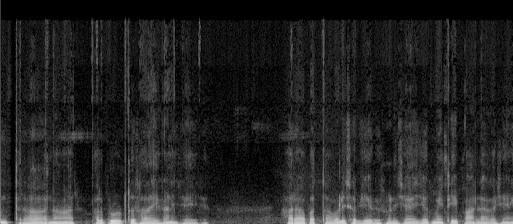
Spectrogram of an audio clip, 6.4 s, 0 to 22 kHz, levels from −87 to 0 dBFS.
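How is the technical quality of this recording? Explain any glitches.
The recording has timing problems caused by a network link whose two ends disagree on speed.

Clock drift between sender and receiver runs throughout the clip. The sender's clock runs roughly 5% slow, so the receiver's buffer keeps draining and the pace wavers unevenly.

A short stall from a late packet occurs between 0.11 and 0.20 s. A packet arrived late, so the receiver held the last sound for 59 ms, producing a brief smeared sustain with nothing lost.

Repeated timing corrections run from 1.39 to 6.32 s. The receiver keeps repeating small pieces to keep up with the slow sender, adding about 200 ms overall. This is heard as faint hiccups and a tempo that runs at 95% and unevenly.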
